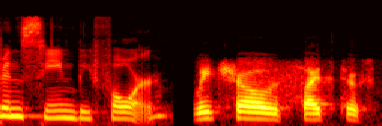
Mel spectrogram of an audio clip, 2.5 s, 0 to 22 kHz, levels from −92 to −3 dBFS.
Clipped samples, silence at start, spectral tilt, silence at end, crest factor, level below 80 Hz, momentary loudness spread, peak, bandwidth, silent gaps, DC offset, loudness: under 0.1%; 0 s; -5 dB/octave; 0.15 s; 18 dB; -72 dBFS; 13 LU; -6 dBFS; 13.5 kHz; 1.15-1.24 s; under 0.1%; -24 LUFS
